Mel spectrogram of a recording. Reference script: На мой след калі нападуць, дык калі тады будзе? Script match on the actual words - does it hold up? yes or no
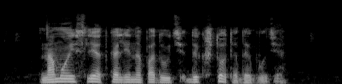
no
